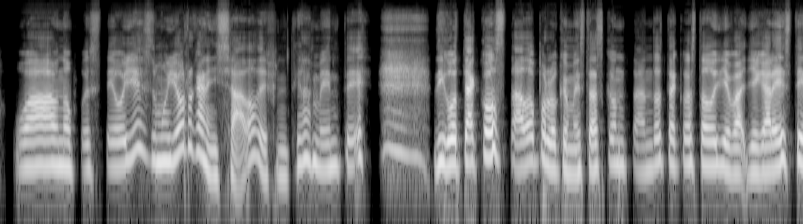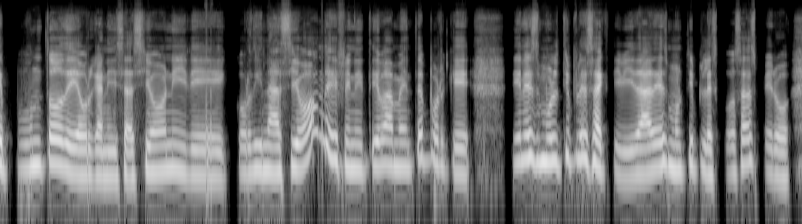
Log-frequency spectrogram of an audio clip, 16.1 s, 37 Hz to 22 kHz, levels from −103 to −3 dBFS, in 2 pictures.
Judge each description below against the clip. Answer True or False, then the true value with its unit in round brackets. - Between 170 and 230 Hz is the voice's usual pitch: True (190 Hz)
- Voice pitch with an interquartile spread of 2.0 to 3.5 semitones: False (3.9 semitones)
